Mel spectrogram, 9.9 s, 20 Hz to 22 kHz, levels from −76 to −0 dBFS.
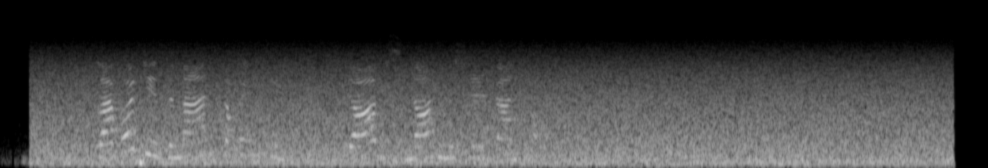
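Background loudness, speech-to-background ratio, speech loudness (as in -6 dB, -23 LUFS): -25.0 LUFS, 1.0 dB, -24.0 LUFS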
